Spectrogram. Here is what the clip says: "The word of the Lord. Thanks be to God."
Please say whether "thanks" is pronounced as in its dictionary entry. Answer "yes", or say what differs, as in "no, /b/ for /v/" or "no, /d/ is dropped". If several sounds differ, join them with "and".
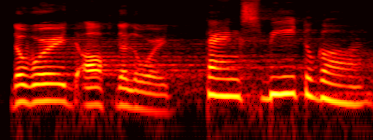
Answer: no, /t/ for /θ/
